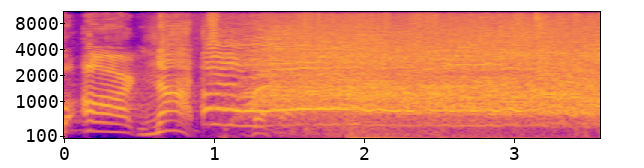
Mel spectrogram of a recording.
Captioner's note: screaming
